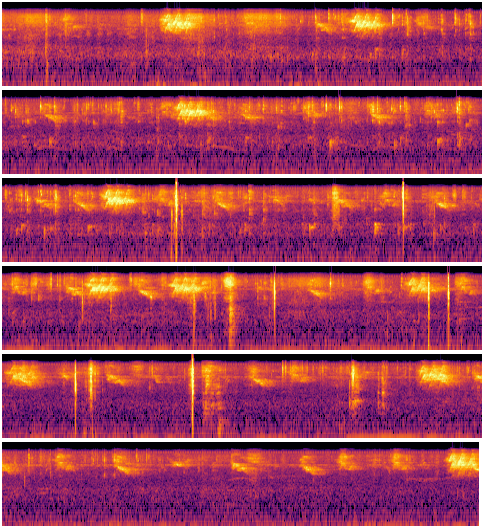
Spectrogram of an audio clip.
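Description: Small birds chirping in short, scattered high calls, with a few sharp clicks.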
